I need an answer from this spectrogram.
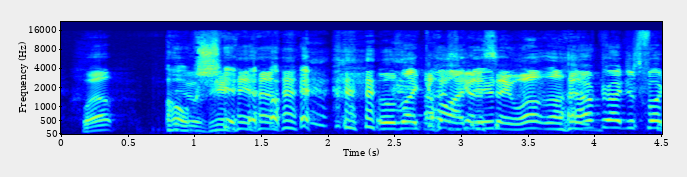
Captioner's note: laughing from guy almost falling off bridge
